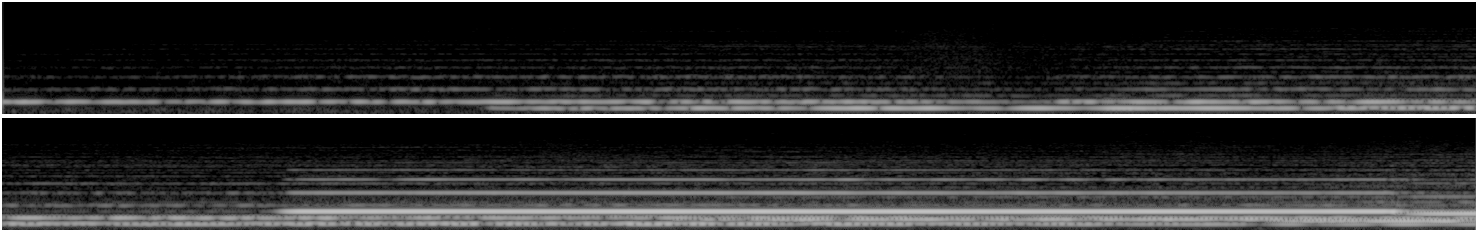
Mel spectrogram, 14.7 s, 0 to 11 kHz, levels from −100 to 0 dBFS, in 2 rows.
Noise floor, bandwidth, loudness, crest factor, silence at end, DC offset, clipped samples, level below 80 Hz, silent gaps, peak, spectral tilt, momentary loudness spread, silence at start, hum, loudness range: -51 dBFS; 3 kHz; -30 LUFS; 12 dB; 0 s; under 0.1%; under 0.1%; -84 dBFS; none; -18 dBFS; -12 dB/octave; 20 LU; 0 s; none; 18 LU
